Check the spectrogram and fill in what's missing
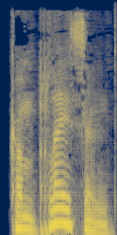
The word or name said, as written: complaisantly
